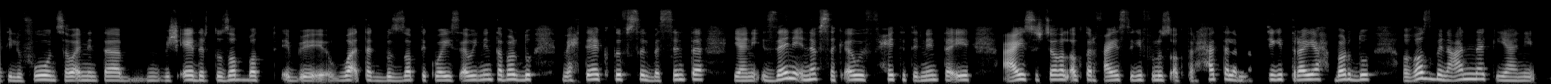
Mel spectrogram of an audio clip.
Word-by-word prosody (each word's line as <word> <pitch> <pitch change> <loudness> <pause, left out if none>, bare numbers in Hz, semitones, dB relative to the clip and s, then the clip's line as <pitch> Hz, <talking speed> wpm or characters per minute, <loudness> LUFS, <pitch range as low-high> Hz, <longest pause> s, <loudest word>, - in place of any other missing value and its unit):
تليفون، 195 +3 +1
سواء 185 0 +1
إن 190 - -1
أنت 185 -1 -1 0.2
مش 180 0 -7
قادر 205 -1 +3
تضبط، 195 +1 0 0.2
آآ، - - -2
ب 405 - -1
وقتك 200 0 +1
بالضبط 180 +4 -2
كويِّس 195 0 -1
أوي 195 +2 +3
إن 210 - -3
أنت 225 0 -1
برضه 225 0 +3 0.3
محتاج 210 +5 +1
تفصل، 230 -2 0
بس 175 +3 -6
أنت 225 0 +2 0.3
يعني، 180 -1 0
زانق 235 +9 +4
نفسك 220 -3 -2
أوي، 220 +2 +5
في 215 - -17
حتة 220 -3 -2
إن 185 - -3
أنت 210 -1 -2
إيه، 210 +2 +3 0.3
عايز 230 +1 +5
تشتغل 220 +1 +1
أكتر، 205 0 -1
فعايز 195 +3 0
تجيب 200 +2 -2
فلوس 205 0 -2
أكتر. - - -7
حتى 230 +1 -2
لمّا 200 -4 0 0.2
بتيجي 225 0 +1
تريح 230 +1 +3
برضه، 225 +2 +3 0.4
غصبًا 235 0 +2
عنك 240 +4 0
يعني، 180 -2 -4
205 Hz, 170 wpm, -23 LUFS, 190-225 Hz, 0.4 s, أوي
